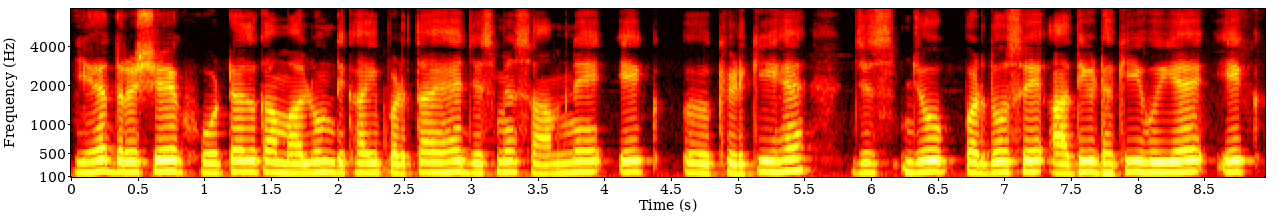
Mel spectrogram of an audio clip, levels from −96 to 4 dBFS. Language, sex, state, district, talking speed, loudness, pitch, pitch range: Hindi, female, Punjab, Kapurthala, 155 wpm, -14 LUFS, 180 Hz, 170-185 Hz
